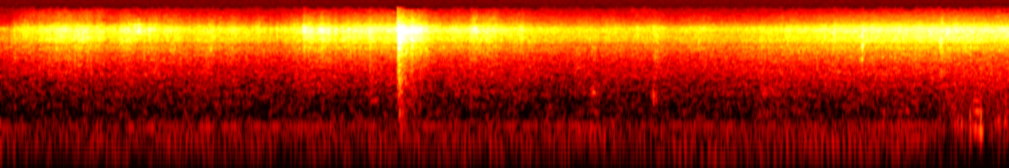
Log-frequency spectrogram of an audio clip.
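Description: Faint outdoor ambience: a steady soft high hiss over a low hum, broken by one sharp click about four seconds in.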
